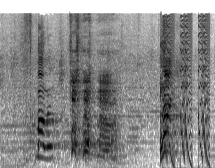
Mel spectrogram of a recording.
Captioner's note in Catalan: Riure malèfic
